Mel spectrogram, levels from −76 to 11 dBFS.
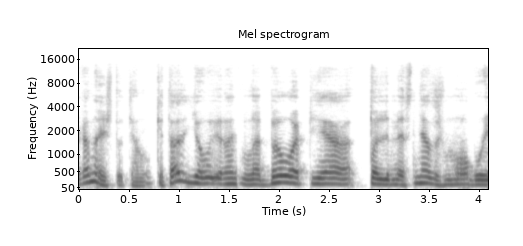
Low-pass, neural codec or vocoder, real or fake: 14.4 kHz; codec, 44.1 kHz, 2.6 kbps, DAC; fake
